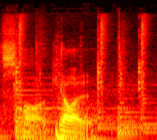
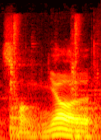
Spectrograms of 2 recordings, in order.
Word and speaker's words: Suk-yeol: it would be pronounced Seo-kyol. But the president himself said that he prefers to pronounce it Sung-nyeol, and the institute said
